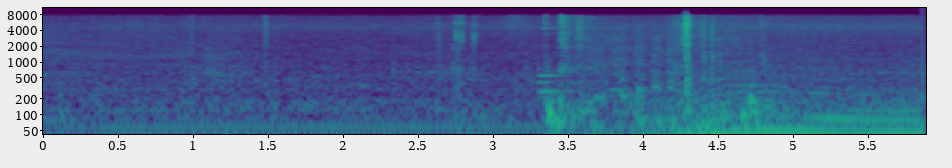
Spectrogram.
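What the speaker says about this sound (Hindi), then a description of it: "चलिए कार को कर रहे स्टार्ट," A Porsche Cayenne 3.0L TDI diesel engine starts: a quiet idle background gives way to a sudden cranking catch, then a steady low rumble as the engine settles into running, with no speech over it.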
